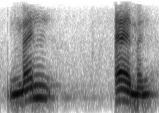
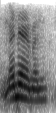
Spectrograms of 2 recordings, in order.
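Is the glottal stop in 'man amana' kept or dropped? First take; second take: kept; dropped. First: The glottal stop after 'man' is pronounced. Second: The glottal stop drops; its vowel joins the 'n'. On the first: This is the ordinary reading. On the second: This follows one reciter's transmission rule.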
